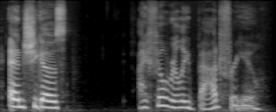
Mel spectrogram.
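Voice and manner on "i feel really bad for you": hushed, very quiet, sorrowful, pitying tone. Retelling what she said about the speaker's job: imitating a sad pitying tone. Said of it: "this tone in her voice, like she truly felt sad".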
